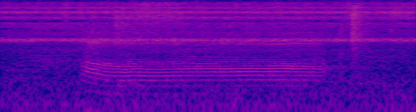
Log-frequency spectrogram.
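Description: One drawn-out buzzing snore lasting over two seconds, with steady background noise; ordinary snoring in a sleeping animal.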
